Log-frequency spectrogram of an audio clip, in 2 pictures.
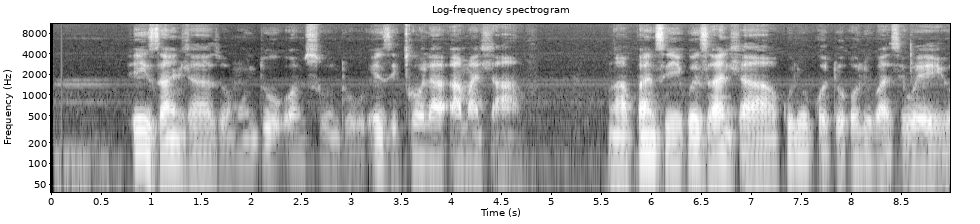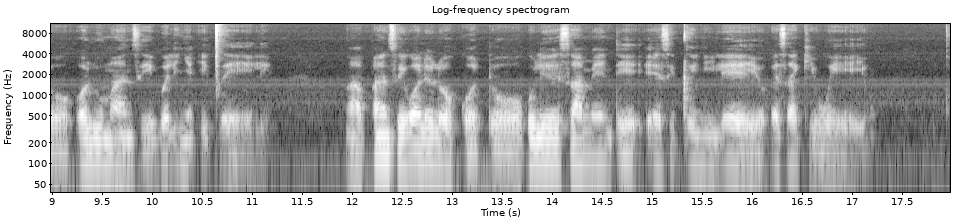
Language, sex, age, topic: North Ndebele, male, 25-35, health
